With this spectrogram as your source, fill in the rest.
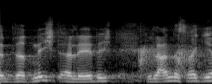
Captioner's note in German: Beifall bei der FDP und Abgeordneten der SPD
